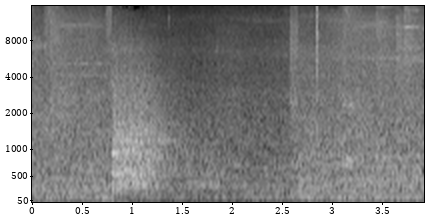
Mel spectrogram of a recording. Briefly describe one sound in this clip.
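A wrench turns a bolt with light metallic clicks.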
